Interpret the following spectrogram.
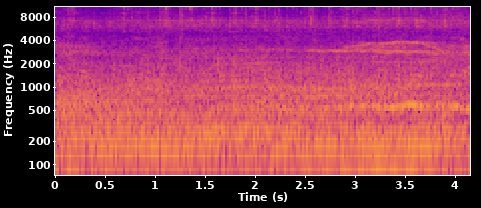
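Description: Outdoor race-course ambience: a steady noisy background with indistinct distant voices.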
